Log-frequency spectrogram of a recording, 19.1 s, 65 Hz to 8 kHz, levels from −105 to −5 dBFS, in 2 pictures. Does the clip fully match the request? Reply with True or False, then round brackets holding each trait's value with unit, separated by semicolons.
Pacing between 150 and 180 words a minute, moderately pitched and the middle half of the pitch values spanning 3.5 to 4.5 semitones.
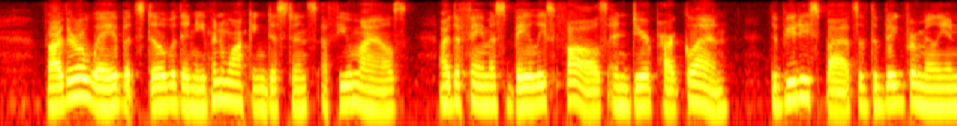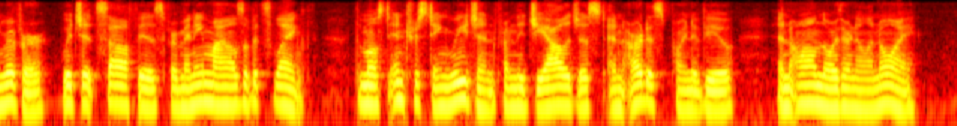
False (165 wpm; 145 Hz; 2.5 semitones)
